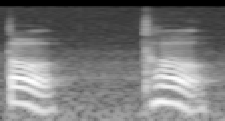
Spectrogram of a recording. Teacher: ऊपर के दांतों को जीभ लगती है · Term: दंत्य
